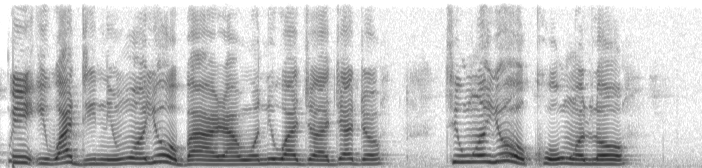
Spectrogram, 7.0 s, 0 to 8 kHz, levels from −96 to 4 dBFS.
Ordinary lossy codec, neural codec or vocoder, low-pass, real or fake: none; none; none; real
